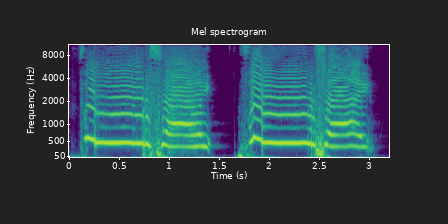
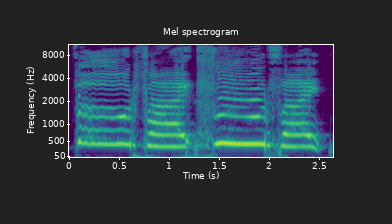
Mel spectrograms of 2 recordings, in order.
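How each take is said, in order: First: Very loud high screaming cry. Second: Loud high excited yell; shouting. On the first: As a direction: scream it with all you have. Retake, much louder. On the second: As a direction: yell it to start the chaos. Narrator yells food fight. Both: A narrator's reading.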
